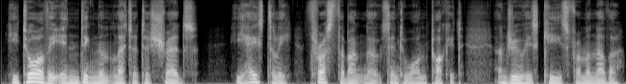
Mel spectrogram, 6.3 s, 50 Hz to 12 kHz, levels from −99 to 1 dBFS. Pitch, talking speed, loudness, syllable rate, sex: 105 Hz, 210 wpm, -20 LUFS, 6.1 syllables/s, male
